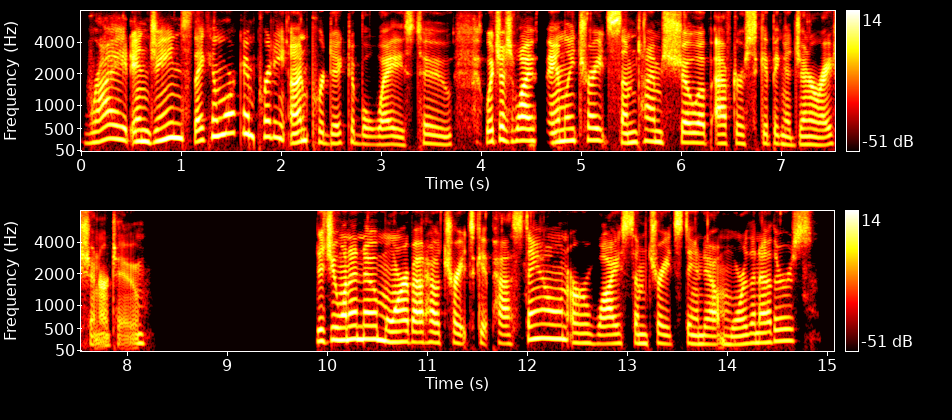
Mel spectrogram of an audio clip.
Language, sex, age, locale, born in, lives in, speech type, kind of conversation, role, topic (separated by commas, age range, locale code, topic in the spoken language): English, female, 25-29, en-US, United States, United States, read, expert-assistant, expert, Why do some people have dimples on their cheeks?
